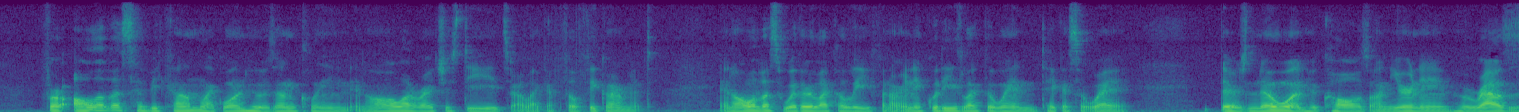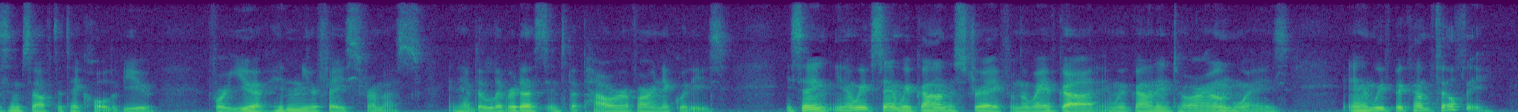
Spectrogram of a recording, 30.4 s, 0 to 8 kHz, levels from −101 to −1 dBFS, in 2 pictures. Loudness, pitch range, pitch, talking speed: -30 LUFS, 90-105 Hz, 95 Hz, 195 wpm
